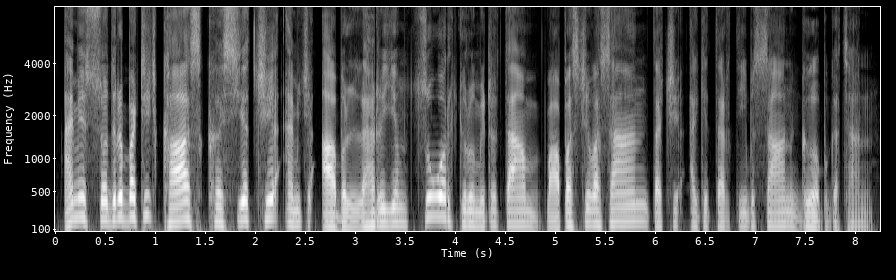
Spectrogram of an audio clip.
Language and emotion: Kashmiri, neutral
